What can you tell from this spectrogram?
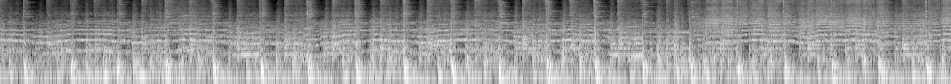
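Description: Background music with a steady drum beat under a melody.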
